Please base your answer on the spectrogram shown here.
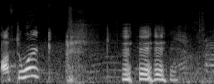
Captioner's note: laughing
